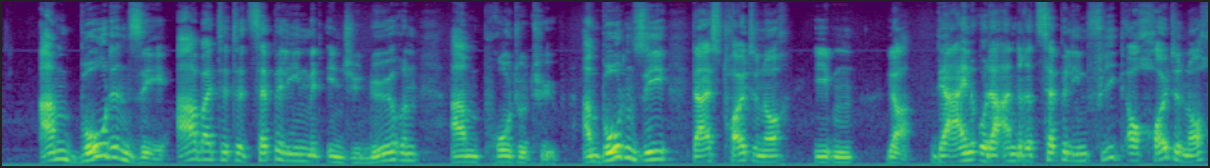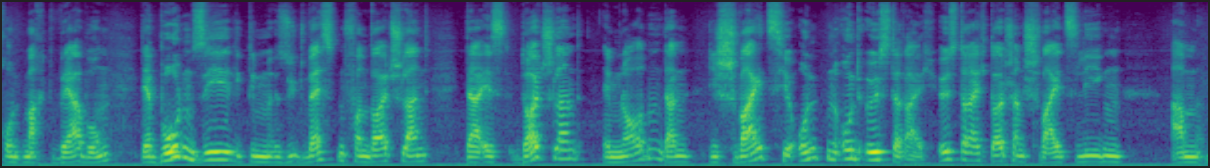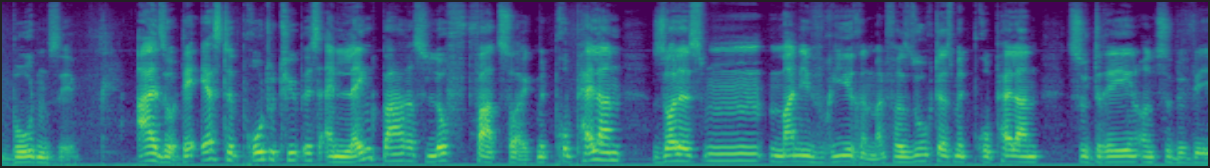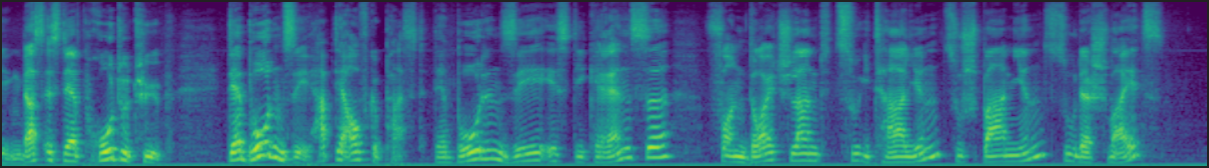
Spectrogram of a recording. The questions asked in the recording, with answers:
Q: Der Bodensee ist die Grenze von Deutschland zu Italien, zu Spanien, zu der Schweiz.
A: Richtig, es ist die Grenze von von Deutschland und der Schweiz und Österreich.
